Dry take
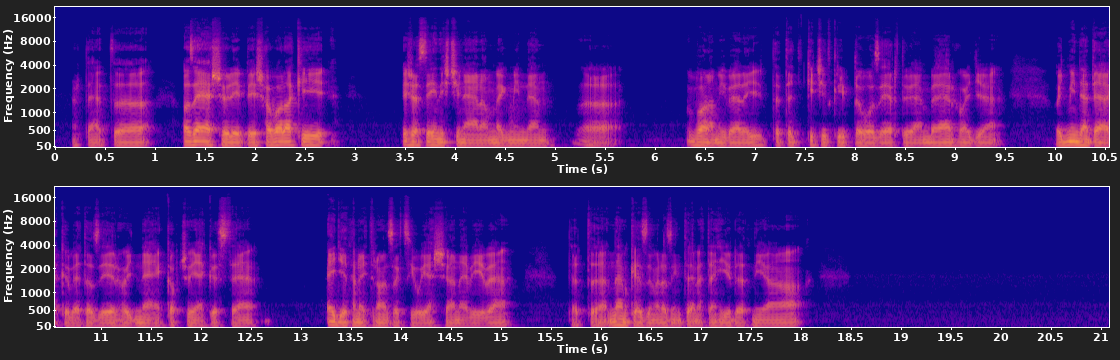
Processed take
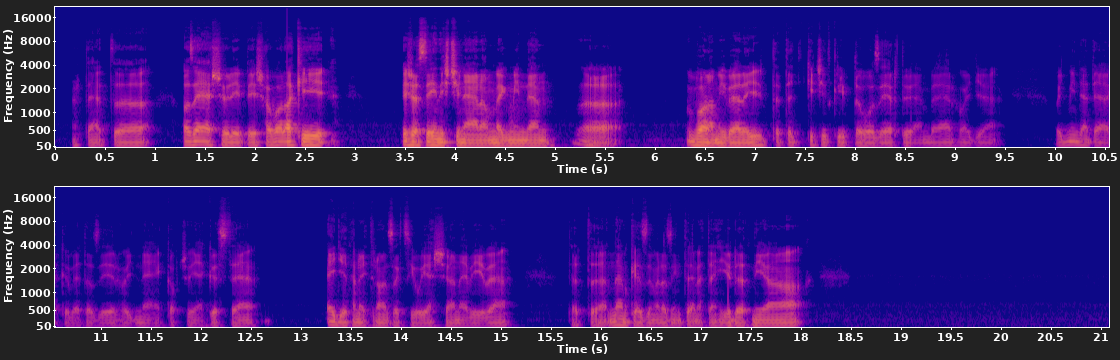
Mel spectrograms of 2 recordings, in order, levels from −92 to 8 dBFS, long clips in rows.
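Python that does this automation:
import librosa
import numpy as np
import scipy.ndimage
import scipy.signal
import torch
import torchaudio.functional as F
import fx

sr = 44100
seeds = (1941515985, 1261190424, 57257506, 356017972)

y = fx.gain(x, sr, db=fx.steps((0.0, -7.5), (2.32, -1.0), (7.2, -9.5), (8.56, -17.0), (12.05, -10.0), (17.27, -4.0)))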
